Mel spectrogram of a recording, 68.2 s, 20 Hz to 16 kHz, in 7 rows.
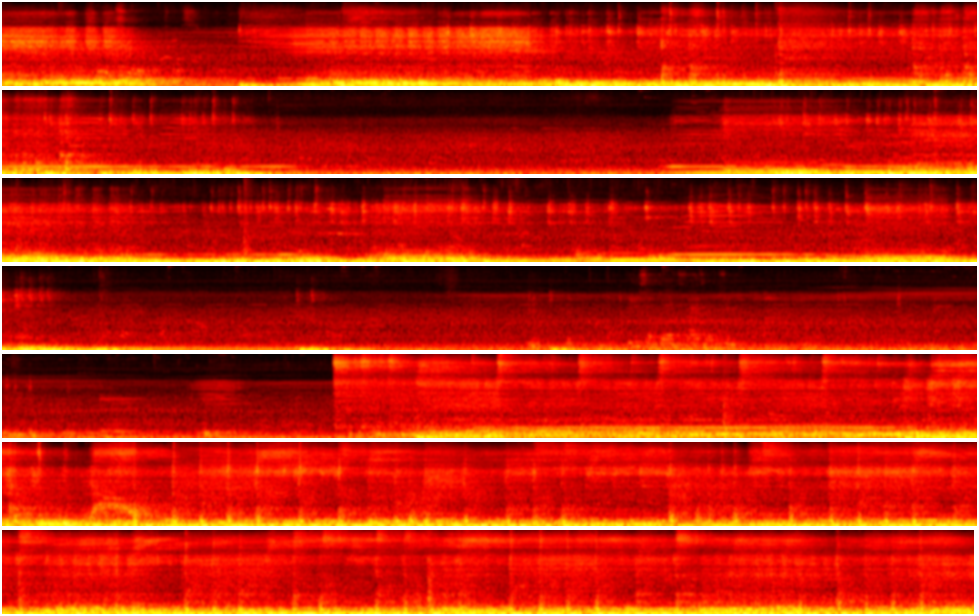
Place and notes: Ketagalan Boulevard, Taipei - against nuclear power
Rock band performing, Sony PCM D50 + Soundman OKM II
